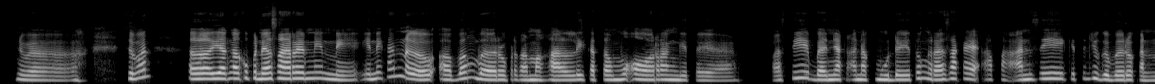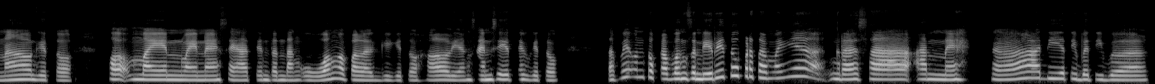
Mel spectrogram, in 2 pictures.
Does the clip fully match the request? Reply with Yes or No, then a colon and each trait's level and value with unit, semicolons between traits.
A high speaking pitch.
Yes: high, 220 Hz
